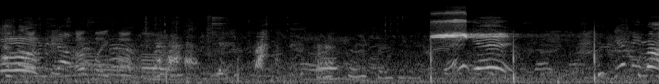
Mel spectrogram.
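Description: Indistinct shouts and calls from players and spectators across the field, with one short, shrill whistle blast about four seconds in, the loudest sound, typical of a referee stopping play.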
